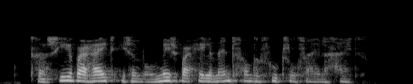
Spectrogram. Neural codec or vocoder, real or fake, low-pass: codec, 16 kHz, 16 kbps, FreqCodec, smaller model; fake; 3.6 kHz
